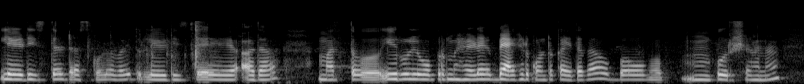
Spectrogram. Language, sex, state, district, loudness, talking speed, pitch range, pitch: Kannada, female, Karnataka, Bidar, -21 LUFS, 140 wpm, 210-235 Hz, 220 Hz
